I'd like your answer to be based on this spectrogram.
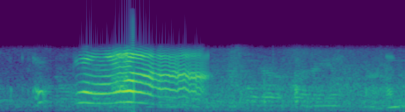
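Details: Infant crying: one short wail rising then falling, with quiet fussing afterward; an ordinary baby cry.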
